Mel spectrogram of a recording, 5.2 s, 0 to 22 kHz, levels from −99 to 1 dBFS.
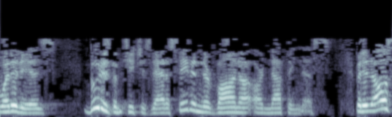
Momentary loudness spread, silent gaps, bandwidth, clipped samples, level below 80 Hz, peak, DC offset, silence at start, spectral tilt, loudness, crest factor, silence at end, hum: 20 LU; none; 5.8 kHz; under 0.1%; -60 dBFS; -2 dBFS; under 0.1%; 0 s; -10.5 dB/octave; -17 LUFS; 16 dB; 0 s; none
